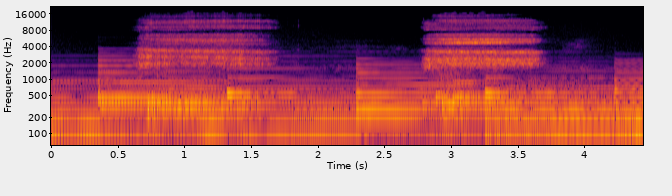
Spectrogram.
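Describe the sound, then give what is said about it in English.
Two heavy breaths from a person who has only one lung, each a broad, airy rush lasting under a second, heard over a steady sustained tonal background. “Sorry, I had to take a few breaths.”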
